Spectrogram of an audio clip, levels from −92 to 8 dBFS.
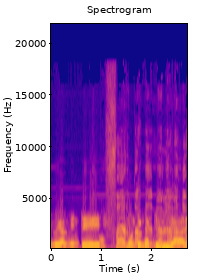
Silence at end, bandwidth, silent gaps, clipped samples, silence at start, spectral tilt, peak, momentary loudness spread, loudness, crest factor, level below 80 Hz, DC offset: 0 s; 17.5 kHz; none; under 0.1%; 0 s; -5 dB/octave; -4 dBFS; 8 LU; -13 LUFS; 8 dB; -42 dBFS; under 0.1%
